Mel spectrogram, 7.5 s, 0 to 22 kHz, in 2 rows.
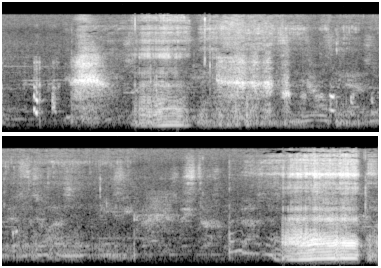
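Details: Sleeping 7-week-old female American bulldog/boxer puppy snoring in bed: several noisy, rattling breath sounds.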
